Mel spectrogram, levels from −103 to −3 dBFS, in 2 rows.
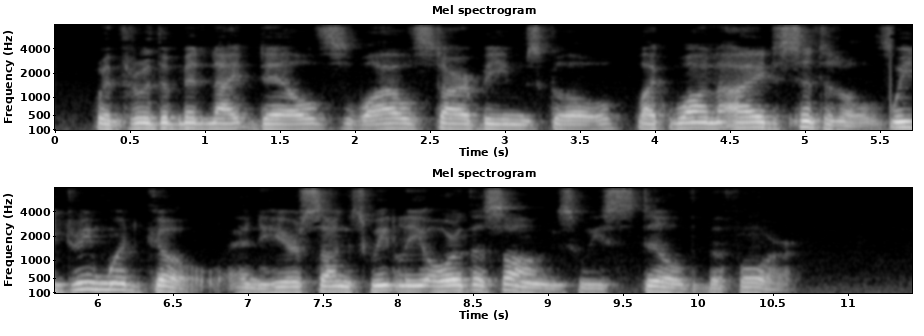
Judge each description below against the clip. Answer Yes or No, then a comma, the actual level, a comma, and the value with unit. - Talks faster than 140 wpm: No, slow, 135 wpm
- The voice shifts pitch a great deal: No, average, 3.3 semitones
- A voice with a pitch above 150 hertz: No, low, 130 Hz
